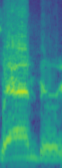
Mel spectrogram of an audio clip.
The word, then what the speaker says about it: Xander: the V and because Xander is you can act but it's pronounced like a z it's very easy I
